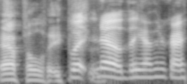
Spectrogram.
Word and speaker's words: Appalachian: Because I watched this stupid TikTok and they were fighting over how to say it and now it's one of those things that stuck in my brain and I'm like, "Wait, Appalachin. Appalachian." I think it's Appalachian.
